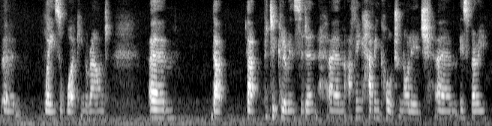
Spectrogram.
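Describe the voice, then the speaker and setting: A middle-aged policewoman whose first language is Urdu speaks earnestly in a radio interview, with many ums. Her voice is rather low, monotone, and a bit slow, picked up by a distant mic with faint noise.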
